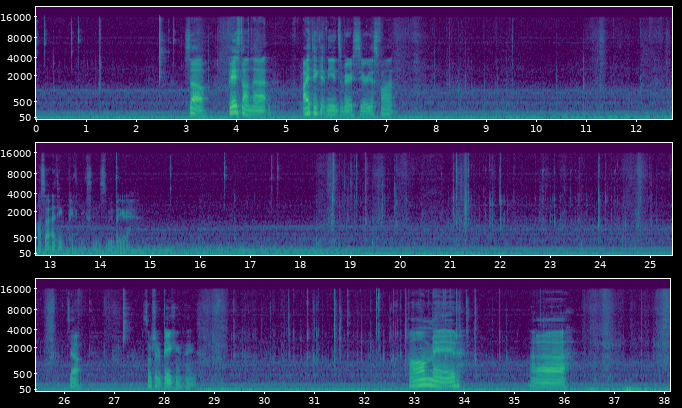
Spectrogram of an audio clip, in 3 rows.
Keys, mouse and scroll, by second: 0.2 click, 0.8 click, 1.1 ctrl+v, 2.7 click, 4.3 Return, 5.7 click, 14.3 click, 16.5 click, 17.5 click, 19.7 Down, 21.6 Down, 21.9 Down, 22.1 Down, 22.7 Up, 23.8 Up, 26.7 Up, 30.4 shift+Up, 30.9-34.3 typing.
